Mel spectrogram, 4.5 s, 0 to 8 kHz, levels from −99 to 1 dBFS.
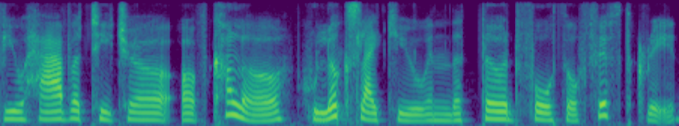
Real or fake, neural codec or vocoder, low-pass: real; none; 7.2 kHz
